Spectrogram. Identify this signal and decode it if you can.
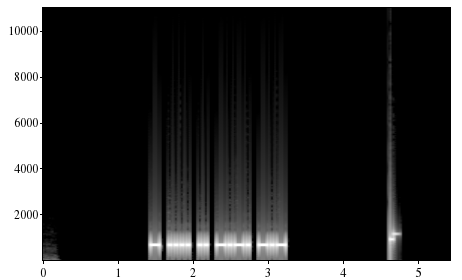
Morse code, heard as a keyed tone, about 29 wpm, 700 Hz. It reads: THICK
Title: Five Letter Words - 30wpm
